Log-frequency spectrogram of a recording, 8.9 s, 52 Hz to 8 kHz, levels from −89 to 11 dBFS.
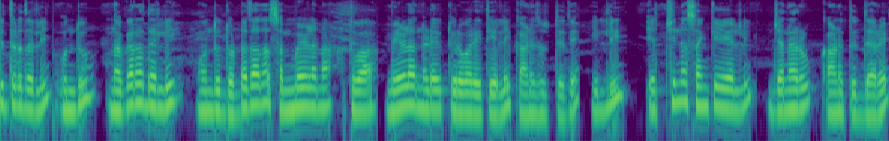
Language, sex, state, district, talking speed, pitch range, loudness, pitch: Kannada, male, Karnataka, Bellary, 110 wpm, 150-185 Hz, -15 LUFS, 160 Hz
